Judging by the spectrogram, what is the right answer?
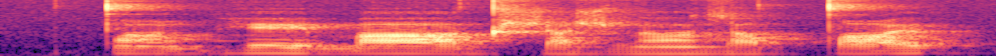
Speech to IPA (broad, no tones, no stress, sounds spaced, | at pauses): tˤ ĩ bʱ e m aː d ʃ a ʒ ð ã ɮ a d tˤ ɘ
